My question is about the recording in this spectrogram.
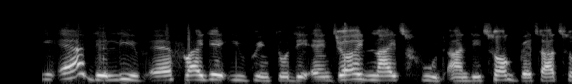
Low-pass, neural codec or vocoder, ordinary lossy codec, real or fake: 7.2 kHz; none; none; real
